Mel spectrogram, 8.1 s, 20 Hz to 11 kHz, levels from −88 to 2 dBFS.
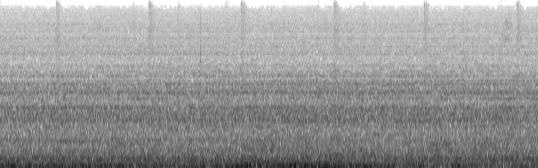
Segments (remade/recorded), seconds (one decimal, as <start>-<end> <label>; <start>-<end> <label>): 0.0-8.1 recorded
